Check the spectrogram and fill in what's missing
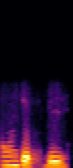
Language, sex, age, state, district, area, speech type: Nepali, female, 45-60, West Bengal, Darjeeling, rural, conversation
